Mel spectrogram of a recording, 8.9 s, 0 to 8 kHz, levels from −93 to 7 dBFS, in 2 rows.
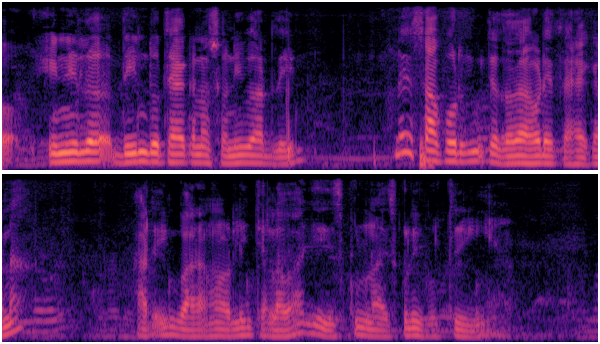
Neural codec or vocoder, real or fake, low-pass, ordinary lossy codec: none; real; 7.2 kHz; none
